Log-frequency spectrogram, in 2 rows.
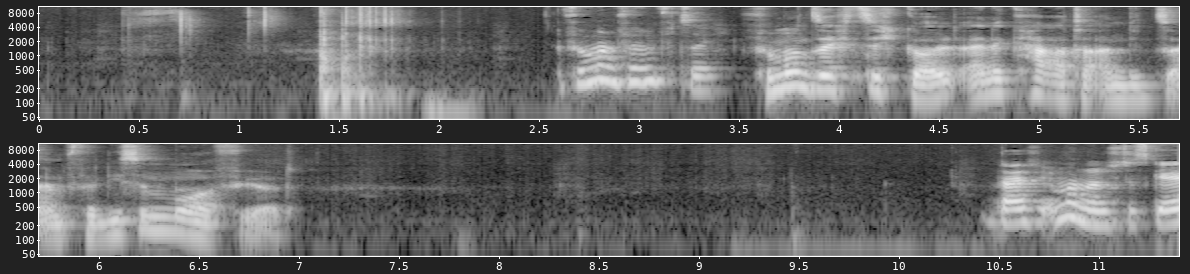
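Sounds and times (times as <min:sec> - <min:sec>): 
hundred-sided die clattering across a hard surface: 0:01.1 - 0:02.2
speech: 0:02.7 - 0:07.0, 0:10.5 - 0:11.3.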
